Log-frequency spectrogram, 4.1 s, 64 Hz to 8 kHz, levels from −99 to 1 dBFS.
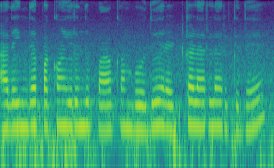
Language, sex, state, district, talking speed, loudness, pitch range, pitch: Tamil, female, Tamil Nadu, Kanyakumari, 115 wpm, -18 LUFS, 195-215 Hz, 210 Hz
